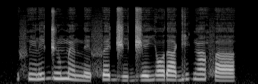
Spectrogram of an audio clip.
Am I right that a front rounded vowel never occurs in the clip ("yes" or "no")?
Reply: yes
